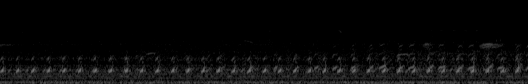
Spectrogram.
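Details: At Gowrie dam waterhole, Djuma Game Reserve, Sabi Sand, South Africa, at 07:53 on 16 September 2020, a southern red-billed hornbill walking around gives a steady run of hollow mid-pitched clucks, about three per second, over low hum with a brief higher bird note.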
